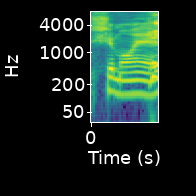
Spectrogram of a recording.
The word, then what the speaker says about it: Chimaev: Chimaev? Is that how you pronounce his name? – Hamzat Shemaev.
